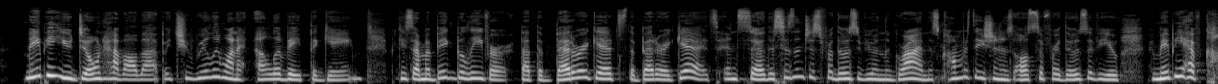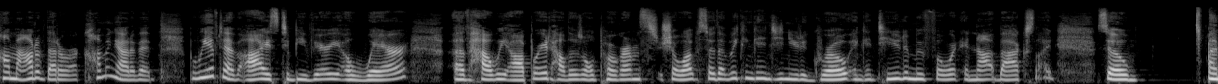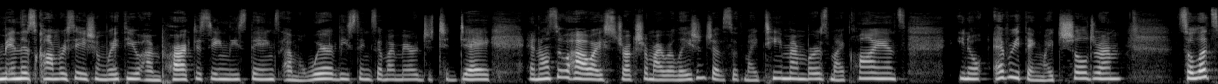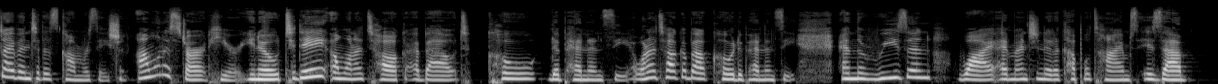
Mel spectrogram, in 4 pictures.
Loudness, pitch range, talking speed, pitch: -20 LUFS, 220-270 Hz, 210 wpm, 240 Hz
